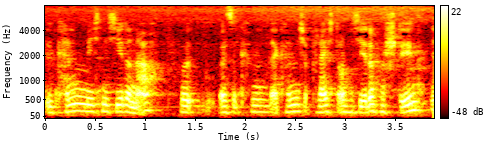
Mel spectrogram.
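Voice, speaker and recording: A woman speaks with a fairly low pitch. Her pitch varies in an ordinary way. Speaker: expat mother living abroad. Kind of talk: casual interview chat.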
